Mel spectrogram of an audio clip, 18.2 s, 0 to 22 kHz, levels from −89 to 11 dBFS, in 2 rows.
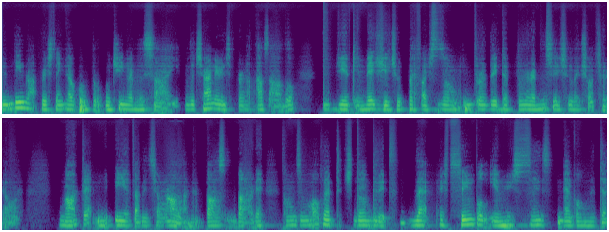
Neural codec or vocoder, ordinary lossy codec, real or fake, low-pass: codec, 44.1 kHz, 0.9 kbps, DAC; none; fake; none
